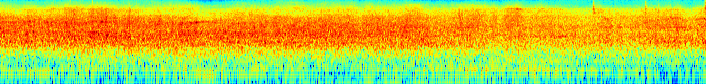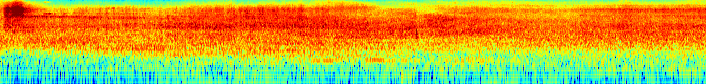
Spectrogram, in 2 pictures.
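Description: Road traffic: a DAF XF lorry's diesel engine pulling round, then a farm tractor and a line of cars passing and accelerating away. A brief air-brake hiss comes about halfway through.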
